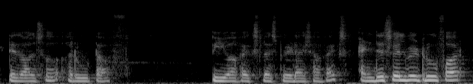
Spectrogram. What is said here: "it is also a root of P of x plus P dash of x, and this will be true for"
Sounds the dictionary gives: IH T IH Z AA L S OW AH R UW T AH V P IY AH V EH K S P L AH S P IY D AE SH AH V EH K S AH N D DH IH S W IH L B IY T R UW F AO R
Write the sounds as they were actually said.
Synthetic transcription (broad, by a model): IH T IH Z AA L S OW AH R UW T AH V P IY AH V EH K S P L AH S P IY D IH S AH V EH K S AH N D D IH S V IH L B IY T R UW F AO R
